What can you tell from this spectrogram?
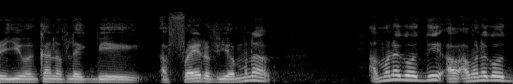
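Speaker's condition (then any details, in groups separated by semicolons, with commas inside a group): No condition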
